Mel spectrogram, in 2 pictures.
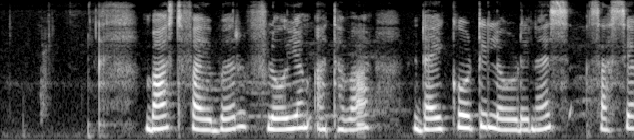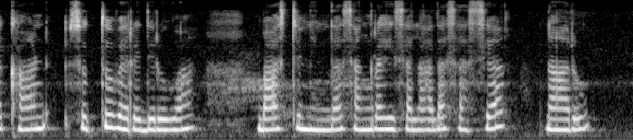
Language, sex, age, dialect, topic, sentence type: Kannada, female, 25-30, Mysore Kannada, agriculture, statement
